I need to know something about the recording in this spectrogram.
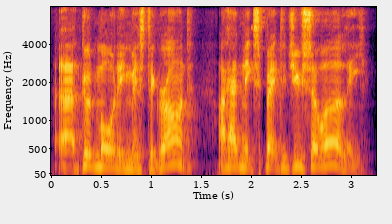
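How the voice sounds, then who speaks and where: Man voicing a nasal, twangy little scientist, stammering, timid, slightly raised pitch. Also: very animated, moderate pace. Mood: nervous.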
